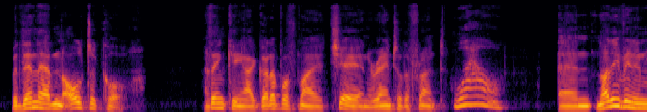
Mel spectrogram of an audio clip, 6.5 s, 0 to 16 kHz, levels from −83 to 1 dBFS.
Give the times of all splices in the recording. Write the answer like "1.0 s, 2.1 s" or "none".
2.1 s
